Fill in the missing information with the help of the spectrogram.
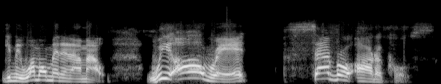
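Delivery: usual speaking voice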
